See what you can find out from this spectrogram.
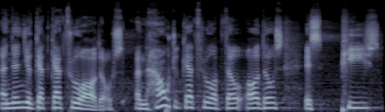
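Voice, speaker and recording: An older clinician with a Chinese accent talks in a fairly high voice, halting and repeating himself as he thinks aloud. His words ring with a long reverb, as if in a large hall. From China. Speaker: clinician on a panel. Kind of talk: panel discussion.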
